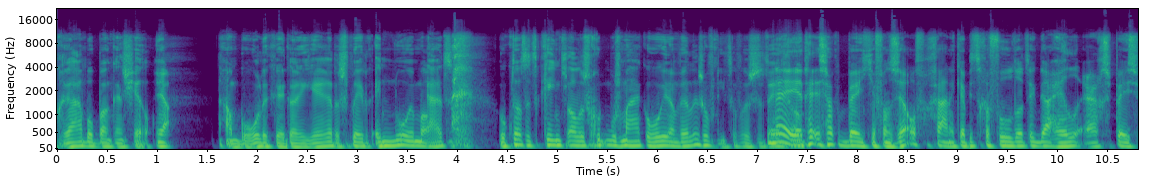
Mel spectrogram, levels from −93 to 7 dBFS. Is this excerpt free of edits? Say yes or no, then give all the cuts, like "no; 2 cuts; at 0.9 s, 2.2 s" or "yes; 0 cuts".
no; 8 cuts; at 2.3 s, 3.7 s, 4.5 s, 5.1 s, 7.1 s, 7.5 s, 7.8 s, 9.1 s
